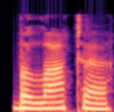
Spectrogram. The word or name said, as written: ballata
